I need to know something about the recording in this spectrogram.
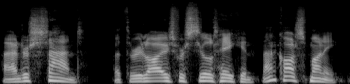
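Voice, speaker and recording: A man playing a gruff, foul-mouthed mob boss with a blunt, commanding, bargaining manner in a tabletop game, over faint music. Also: fairly high pitch, animated, moderate pace, fairly bright tone, no room sound. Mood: firm, commanding.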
